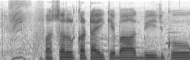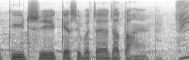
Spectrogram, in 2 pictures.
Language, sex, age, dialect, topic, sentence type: Hindi, male, 18-24, Marwari Dhudhari, agriculture, question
